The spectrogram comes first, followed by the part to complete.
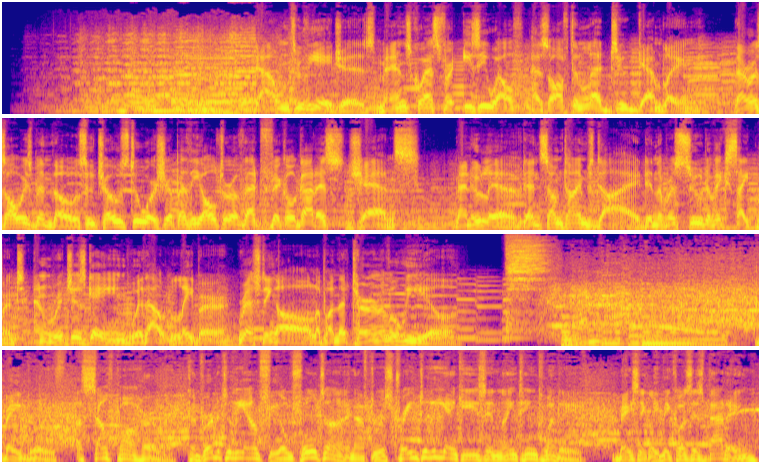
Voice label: deep american, news reel

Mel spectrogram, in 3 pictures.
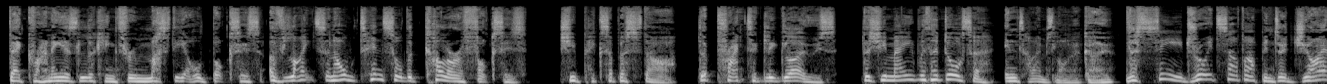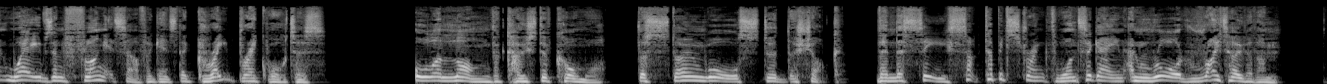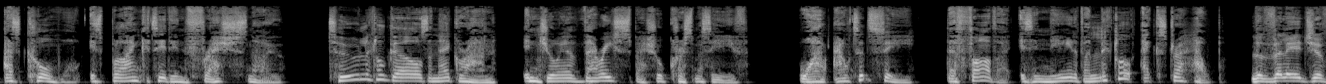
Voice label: narration

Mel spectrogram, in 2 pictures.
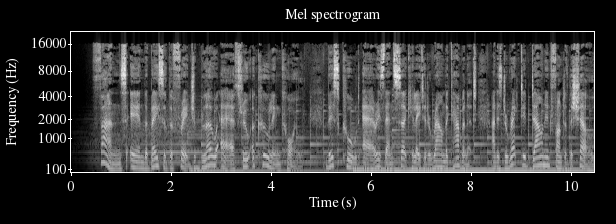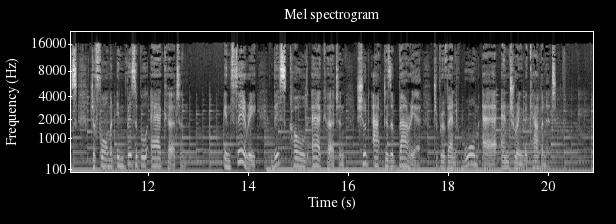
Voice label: corporate technical

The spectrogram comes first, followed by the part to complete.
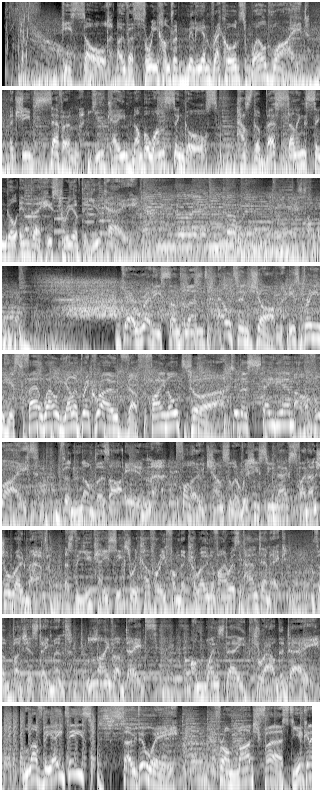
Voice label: imaging

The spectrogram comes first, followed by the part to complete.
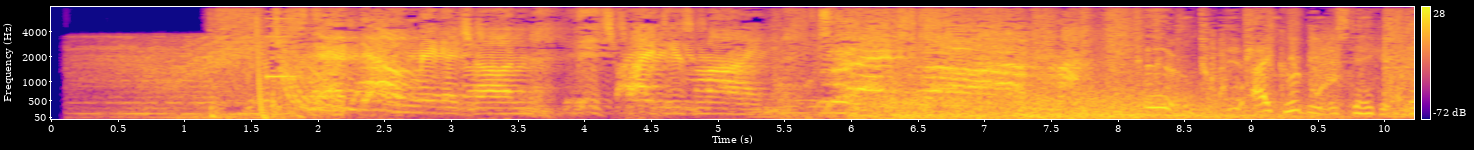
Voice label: canadian anime

